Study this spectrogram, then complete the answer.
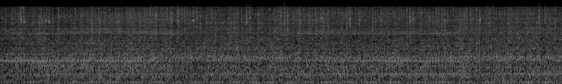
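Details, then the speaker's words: BMW E46 petrol engine idling with a steady high squeal from under the hood; the owner suspects the alternator bearing, on an alternator installed in 2015. "Hello everyone, recently I started to hear some strange squeaking noise from under the hood"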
